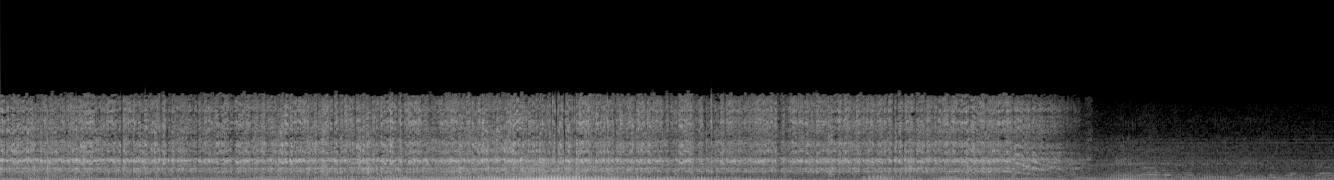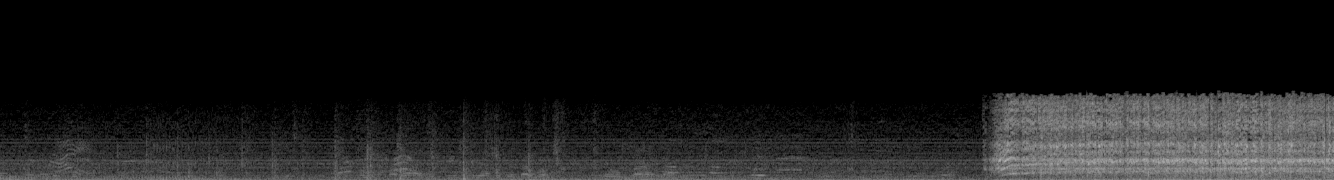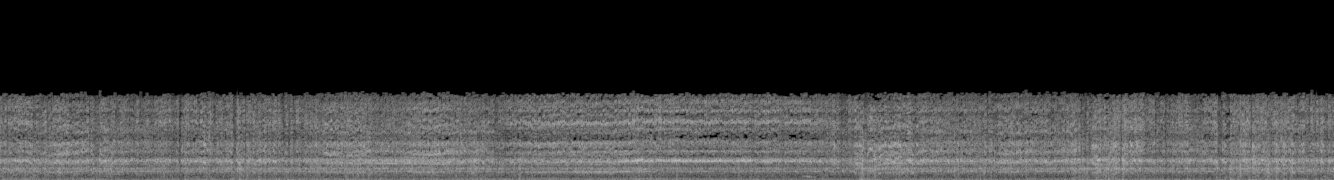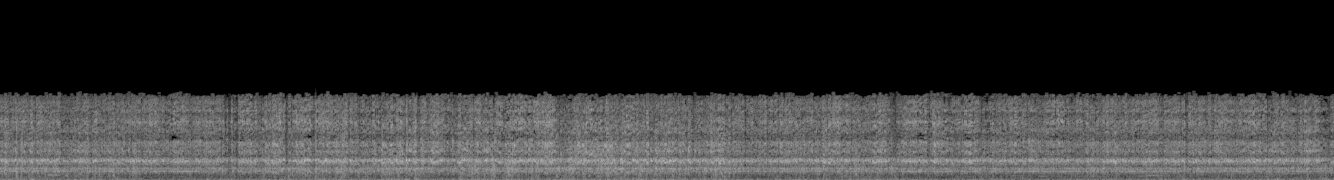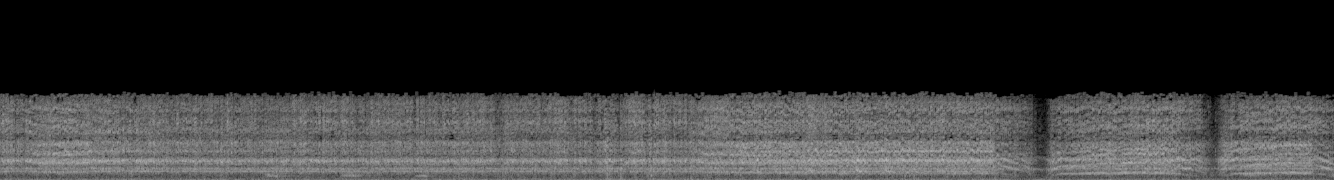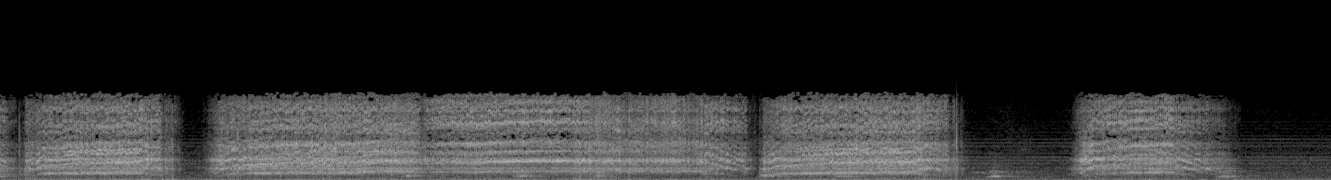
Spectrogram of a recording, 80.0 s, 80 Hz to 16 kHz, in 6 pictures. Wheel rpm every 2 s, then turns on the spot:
240, 230, 240, 230, 230, 60, 0, 0, 0, 0, 0, 40, 220, 230, 230, 230, 220, 230, 230, 230, 240, 230, 230, 230, 230, 230, 240, 230, 240, 230, 220, 180, 150, 130, 130, 220, 220, 150, 50, 70.
76-78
